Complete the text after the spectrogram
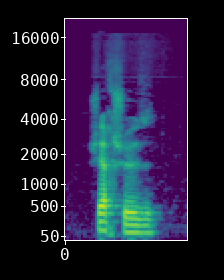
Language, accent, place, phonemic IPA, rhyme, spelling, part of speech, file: French, France, Lyon, /ʃɛʁ.ʃøz/, -øz, chercheuse, noun, LL-Q150 (fra)-chercheuse.wav
- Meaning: female equivalent of chercheur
